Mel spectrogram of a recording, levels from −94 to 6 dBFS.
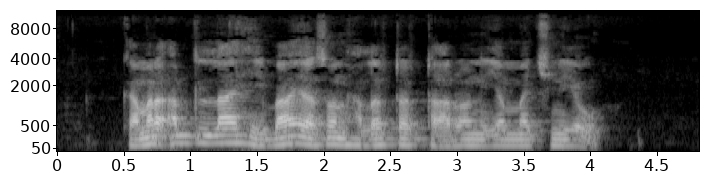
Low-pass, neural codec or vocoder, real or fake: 10.8 kHz; none; real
